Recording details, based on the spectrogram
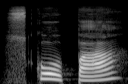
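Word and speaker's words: scopa: স্কার্পে যার অর্থ জুতা তারপর এসএ ও স্কো স্কো দিয়ে একটি শব্দ স্কোপা কোপা অর্থ ঝাড়ু তারপর এস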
